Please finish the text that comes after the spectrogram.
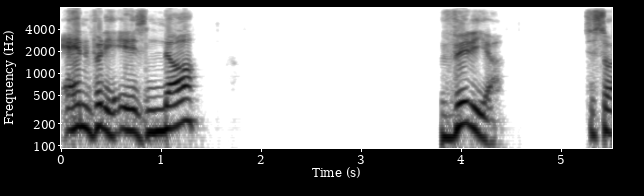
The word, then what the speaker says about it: Nvidia: on the line tomorrow after the bell with Nvidia earnings, which again is correctly pronounced Nvidia. Don't let Jensen Hang tried to trick you into saying Nvidia.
